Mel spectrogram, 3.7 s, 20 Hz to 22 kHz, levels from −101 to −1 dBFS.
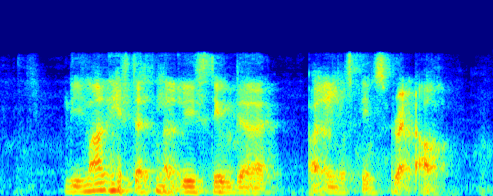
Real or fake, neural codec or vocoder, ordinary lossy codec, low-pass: fake; codec, 24 kHz, 1.5 kbps, HILCodec; none; 7.2 kHz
